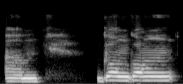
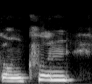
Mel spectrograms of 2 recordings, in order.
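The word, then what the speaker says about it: Gonggong: On the same theme of flooding, we have Gong Gong, a dwarf planet here. I think it's pronounced Gong Kun, at almost 6 degrees of Pisces, conjunct the North Node.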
